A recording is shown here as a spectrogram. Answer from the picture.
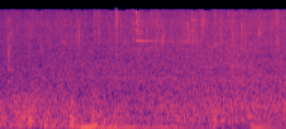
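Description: Steady rain hisses across the whole stretch while deep, rolling thunder rumbles low underneath, swelling midway and again near the end. The storm sounds close and fairly loud, with no voices.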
